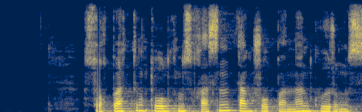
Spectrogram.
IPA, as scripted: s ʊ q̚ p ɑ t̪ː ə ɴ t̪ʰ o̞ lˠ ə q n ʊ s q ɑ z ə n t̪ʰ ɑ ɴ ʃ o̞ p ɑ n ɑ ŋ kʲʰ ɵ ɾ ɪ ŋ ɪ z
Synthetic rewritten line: s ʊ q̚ p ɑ t̪ː ə ɴ t̪ʰ o̞ lˠ ə q n ʊ s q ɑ s ə n t̪ʰ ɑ ɴ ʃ o̞ p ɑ nː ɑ ŋ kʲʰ ɵ ɾ ɪ ŋ ɪ z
